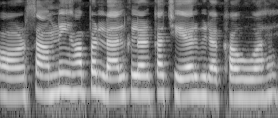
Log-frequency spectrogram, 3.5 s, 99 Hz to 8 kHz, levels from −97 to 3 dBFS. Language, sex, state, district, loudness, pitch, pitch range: Hindi, female, Goa, North and South Goa, -15 LUFS, 230 Hz, 215-245 Hz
